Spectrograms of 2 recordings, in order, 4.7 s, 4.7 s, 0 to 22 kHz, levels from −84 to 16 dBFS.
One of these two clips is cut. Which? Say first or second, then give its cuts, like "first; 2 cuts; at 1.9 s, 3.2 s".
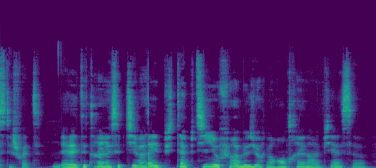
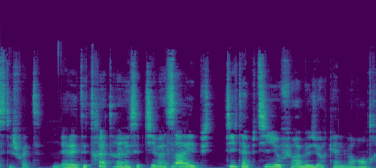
first; 4 cuts; at 1.1 s, 1.8 s, 2.2 s, 3.3 s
